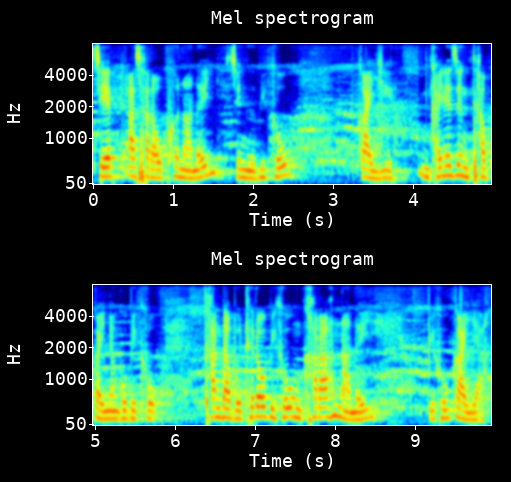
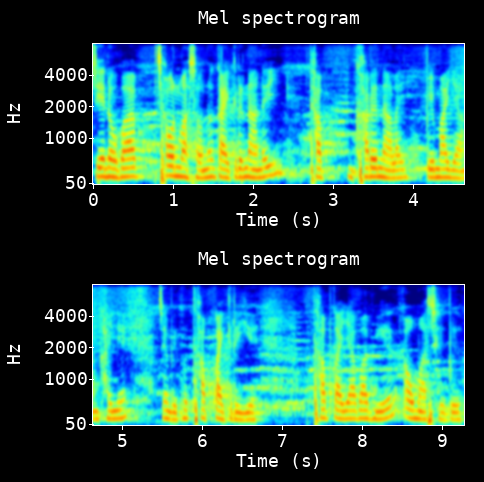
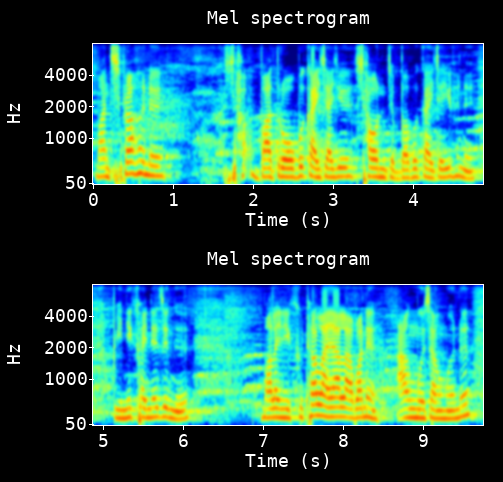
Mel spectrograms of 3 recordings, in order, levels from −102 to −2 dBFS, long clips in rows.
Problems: none marked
